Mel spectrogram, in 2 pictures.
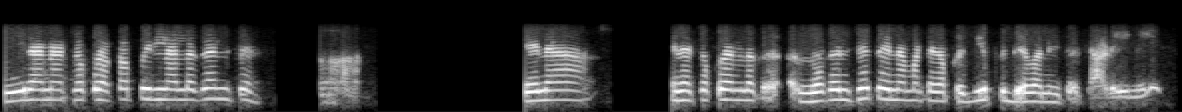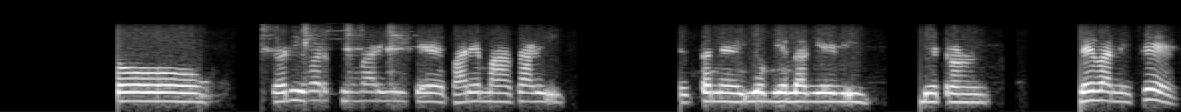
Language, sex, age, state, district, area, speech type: Gujarati, male, 60+, Gujarat, Rajkot, urban, conversation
